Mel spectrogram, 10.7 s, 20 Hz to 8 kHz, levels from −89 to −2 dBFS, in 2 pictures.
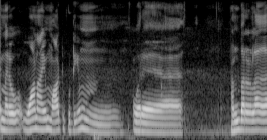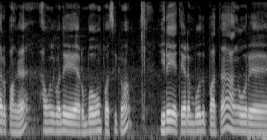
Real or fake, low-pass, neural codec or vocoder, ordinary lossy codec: real; none; none; none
